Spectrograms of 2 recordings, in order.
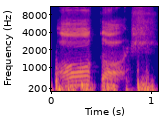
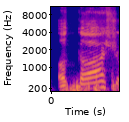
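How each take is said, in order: First: Akash with a long, open AA at the start; long open first A. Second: Akash with a short, unstressed uh at the start; short first A. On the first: Teacher models the word for a student, Akash with a long open AA. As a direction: draw out the first vowel, AA-kaash, with plenty of breath. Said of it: "The wind should come out of your mouth". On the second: Teacher asks student which way to say it, Akash with a short first vowel. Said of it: "is it Akash or is it Akash". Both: Shown as a demonstration.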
